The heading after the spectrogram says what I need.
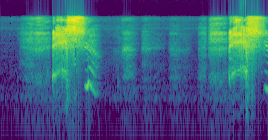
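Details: Woman, nose tickly all day, trying to stifle without success: two very strong sneezes with quick gasping, panting breaths between them, part of an intense, desperate fit of rapid multiple sneezes.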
